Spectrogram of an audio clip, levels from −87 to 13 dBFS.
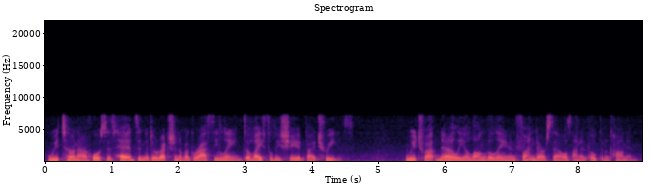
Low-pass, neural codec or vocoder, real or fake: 7.2 kHz; codec, 24 kHz, 0.9 kbps, WavTokenizer, medium speech release version 2; fake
